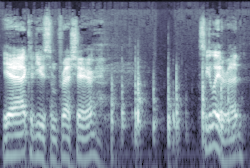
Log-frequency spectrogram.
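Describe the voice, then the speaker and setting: A man's voice: on the low side, normal speed, natural voice. An actor playing a practical, skeptical man in a radio detective play, reasoning with mild exasperation. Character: skeptical, practical male companion of a lady lawyer. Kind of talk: old-time radio detective play acting. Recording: very noisy, car ambience behind dialogue.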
